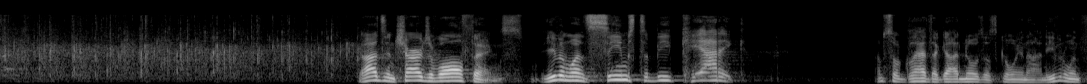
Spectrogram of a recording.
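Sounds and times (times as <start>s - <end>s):
audience clapping: 0.0s - 4.4s
speech: 3.6s - 7.5s, 8.8s - 10.8s.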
